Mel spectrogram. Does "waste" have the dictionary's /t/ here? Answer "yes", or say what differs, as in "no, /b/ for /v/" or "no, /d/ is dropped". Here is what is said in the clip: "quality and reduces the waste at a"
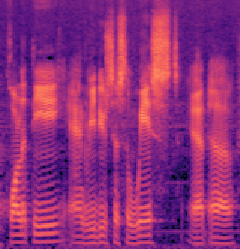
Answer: yes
